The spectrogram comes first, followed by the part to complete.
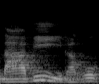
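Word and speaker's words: נביא: 그리고 히브리 말로는 나비라고 그렇게 이야기를 해요. 나비. 버터플라이가 아니고 발음이 그렇다는 거예요.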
